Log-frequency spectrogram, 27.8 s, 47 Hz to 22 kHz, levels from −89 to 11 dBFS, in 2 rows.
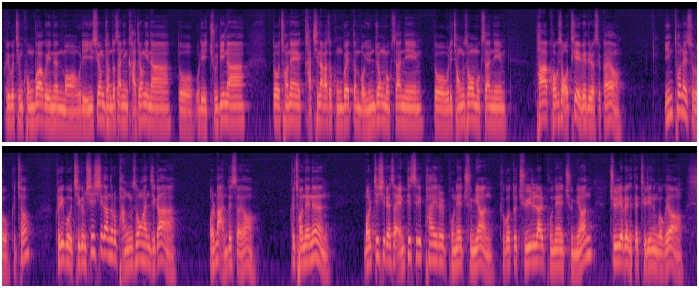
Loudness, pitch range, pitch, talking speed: -20 LUFS, 110-135 Hz, 120 Hz, 300 characters per minute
